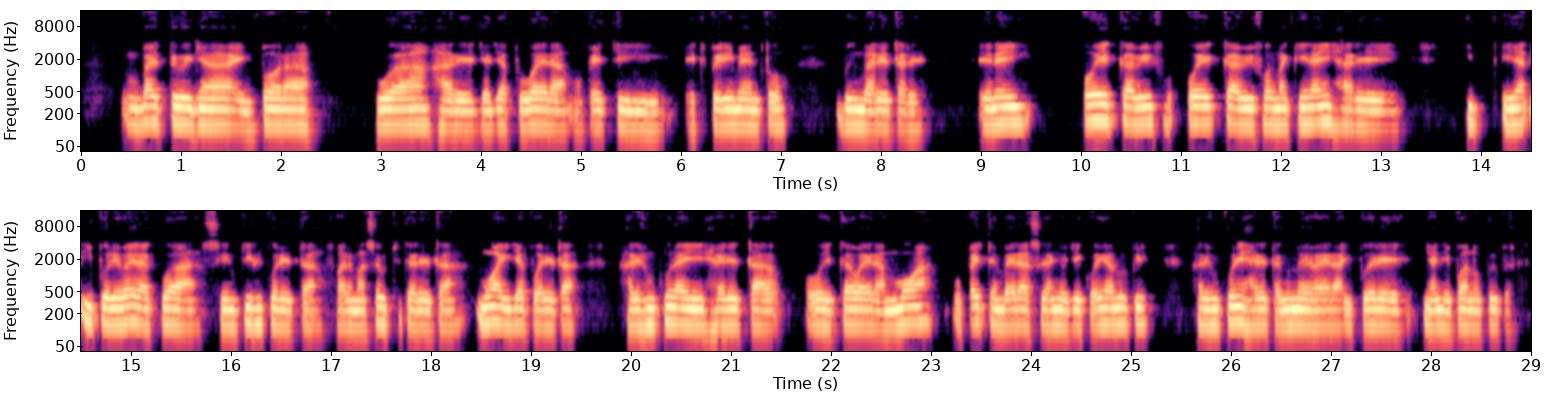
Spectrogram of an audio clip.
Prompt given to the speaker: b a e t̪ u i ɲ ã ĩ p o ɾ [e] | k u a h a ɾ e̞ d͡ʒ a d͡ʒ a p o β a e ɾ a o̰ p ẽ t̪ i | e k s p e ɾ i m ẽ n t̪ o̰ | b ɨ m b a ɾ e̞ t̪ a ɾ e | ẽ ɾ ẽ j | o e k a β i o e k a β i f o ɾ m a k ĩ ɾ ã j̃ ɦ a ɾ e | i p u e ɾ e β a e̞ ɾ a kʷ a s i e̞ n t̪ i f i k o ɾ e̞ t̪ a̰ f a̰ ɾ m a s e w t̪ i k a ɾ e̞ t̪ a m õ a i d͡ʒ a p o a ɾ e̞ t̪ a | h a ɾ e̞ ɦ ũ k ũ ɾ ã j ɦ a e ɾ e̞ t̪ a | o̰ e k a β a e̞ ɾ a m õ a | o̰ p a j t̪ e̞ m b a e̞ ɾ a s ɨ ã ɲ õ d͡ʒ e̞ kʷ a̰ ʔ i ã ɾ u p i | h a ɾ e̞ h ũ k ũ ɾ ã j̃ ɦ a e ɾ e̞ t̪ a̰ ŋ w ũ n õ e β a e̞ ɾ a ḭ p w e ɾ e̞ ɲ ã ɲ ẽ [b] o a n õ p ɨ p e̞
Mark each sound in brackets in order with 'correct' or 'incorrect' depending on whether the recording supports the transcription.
incorrect, incorrect

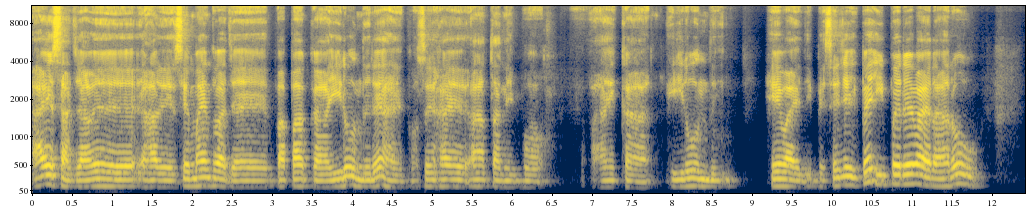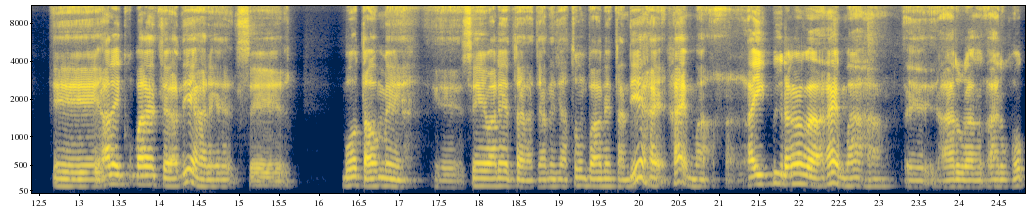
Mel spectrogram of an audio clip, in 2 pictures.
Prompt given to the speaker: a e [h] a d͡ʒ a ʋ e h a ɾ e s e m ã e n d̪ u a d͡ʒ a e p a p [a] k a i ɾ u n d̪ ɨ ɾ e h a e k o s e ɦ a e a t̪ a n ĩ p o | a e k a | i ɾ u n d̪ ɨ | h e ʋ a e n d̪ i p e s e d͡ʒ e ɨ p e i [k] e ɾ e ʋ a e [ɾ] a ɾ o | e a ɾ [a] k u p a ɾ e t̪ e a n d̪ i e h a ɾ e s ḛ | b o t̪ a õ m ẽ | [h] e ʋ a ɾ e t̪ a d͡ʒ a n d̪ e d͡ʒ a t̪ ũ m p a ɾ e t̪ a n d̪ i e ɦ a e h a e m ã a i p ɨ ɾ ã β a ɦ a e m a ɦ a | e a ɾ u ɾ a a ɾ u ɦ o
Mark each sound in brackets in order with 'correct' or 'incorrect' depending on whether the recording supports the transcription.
incorrect, correct, incorrect, correct, incorrect, incorrect

